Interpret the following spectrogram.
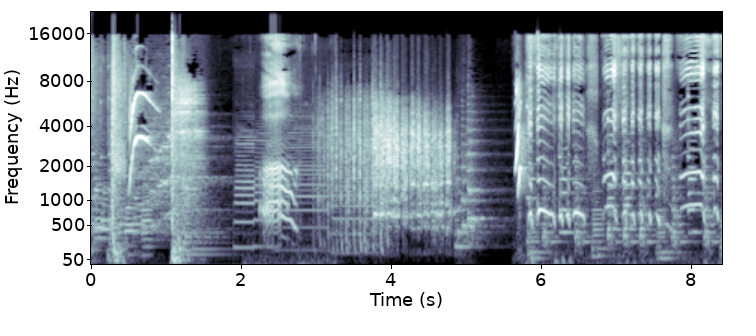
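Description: Cartoon sound effects: a whistling pitch glide, then a loud thunk about a second in, followed by falling whistle glides and a rattling noise. From a little past halfway, children's cartoon music with a character's laughing sounds.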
